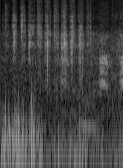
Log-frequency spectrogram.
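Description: Knife blade scraping the scales off a large carp, in quick repeated strokes, several a second.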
